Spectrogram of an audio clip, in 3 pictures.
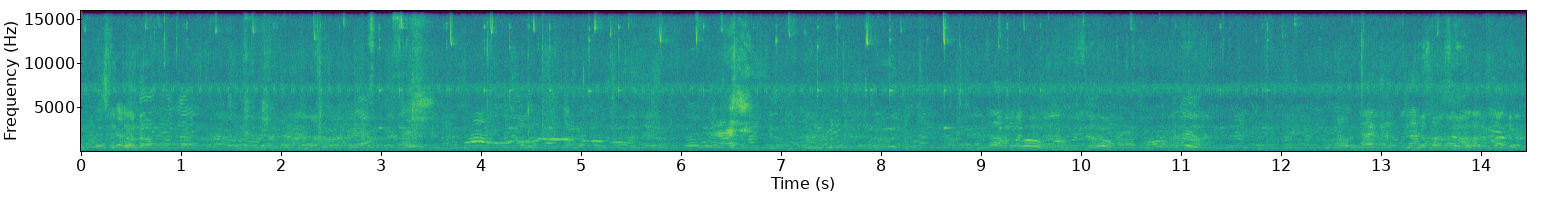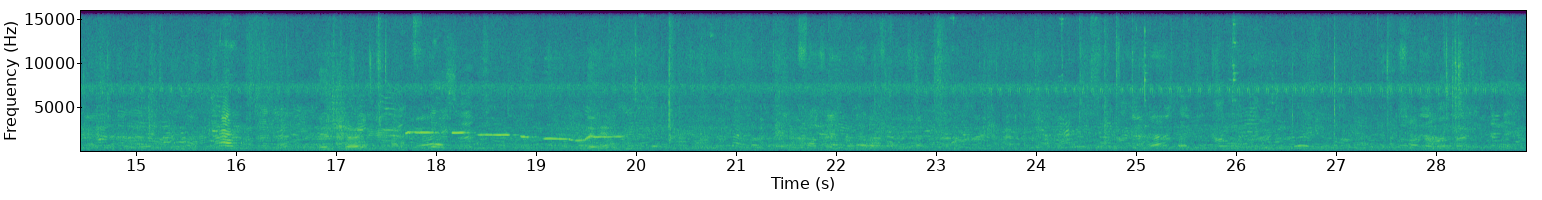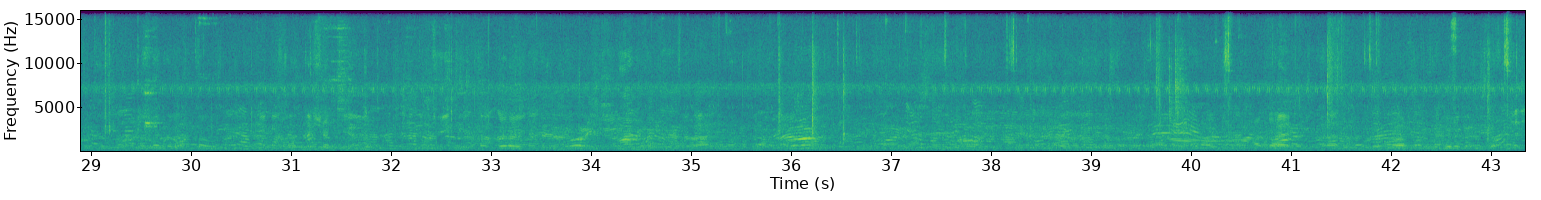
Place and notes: massawa eritrea, it was early evening, hot and dark already and i stumbled upon this market full sellers customers and lights. The exact location i do not know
